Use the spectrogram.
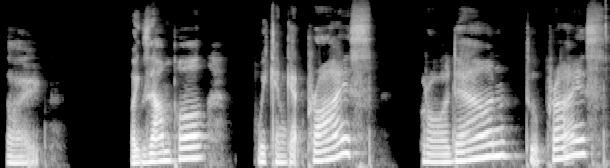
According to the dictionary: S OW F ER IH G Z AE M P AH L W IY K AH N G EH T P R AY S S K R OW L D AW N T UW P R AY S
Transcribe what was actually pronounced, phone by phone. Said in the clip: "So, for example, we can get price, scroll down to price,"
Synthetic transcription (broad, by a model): S OW F ER IH G Z AE M P AH L W IY K AH N G EH T P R AY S S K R OW L D AW N T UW P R AY S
